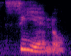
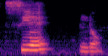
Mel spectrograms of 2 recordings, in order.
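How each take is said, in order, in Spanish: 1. La i suena más fuerte que la e. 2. La e suena más fuerte que la i. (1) "no es cielo" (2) "La E suena más"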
